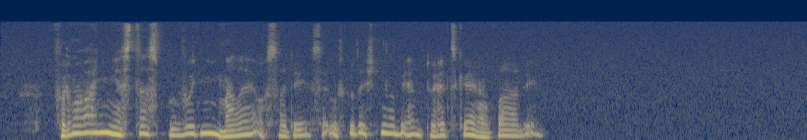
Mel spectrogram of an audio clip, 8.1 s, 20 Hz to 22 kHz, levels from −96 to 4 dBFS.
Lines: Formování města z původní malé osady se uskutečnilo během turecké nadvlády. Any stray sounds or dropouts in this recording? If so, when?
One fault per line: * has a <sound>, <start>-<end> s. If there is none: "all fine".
all fine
